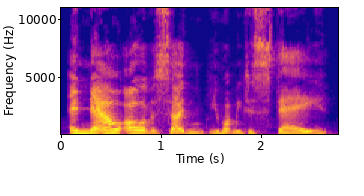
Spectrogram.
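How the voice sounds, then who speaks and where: A woman voicing a cold, stern babysitter in a children's book, deliberate and sarcastic, stressing her words. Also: mid-range voice, fairly bright tone, lightly acted. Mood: indignant. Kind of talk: children's book read-aloud.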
